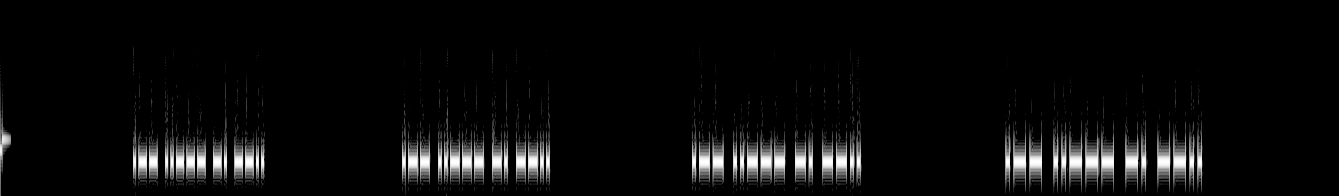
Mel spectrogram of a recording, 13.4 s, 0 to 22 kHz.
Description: Morse code, heard as a keyed tone, about 36 wpm, 700 Hz. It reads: W2NZ W2NZ W2NZ W2NZ
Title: Speed Racing - USA Call Signs 30wpm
